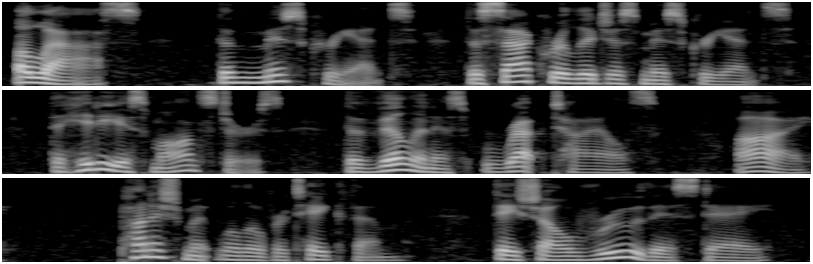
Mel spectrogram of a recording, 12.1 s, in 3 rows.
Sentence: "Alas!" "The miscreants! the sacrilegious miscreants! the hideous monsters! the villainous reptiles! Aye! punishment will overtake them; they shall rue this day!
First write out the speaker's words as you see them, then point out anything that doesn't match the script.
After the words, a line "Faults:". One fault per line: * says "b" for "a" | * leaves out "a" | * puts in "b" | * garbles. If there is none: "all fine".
"Alas!" "The miscreants! the sacrilegious miscreants! the hideous monsters! the villainous reptiles! Aye! punishment will overtake them; they shall rue this day!
Faults:
all fine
